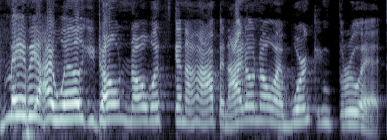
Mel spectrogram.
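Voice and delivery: high, teasing mock-defiant retort; playful defiance. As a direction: toss it back playfully, pitched well up. Teasing retort to husband's plea.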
